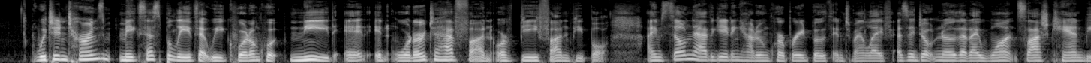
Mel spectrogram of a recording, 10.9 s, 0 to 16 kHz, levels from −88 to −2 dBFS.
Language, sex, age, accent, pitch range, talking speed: English, female, 20-39, American, 155-195 Hz, 225 wpm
